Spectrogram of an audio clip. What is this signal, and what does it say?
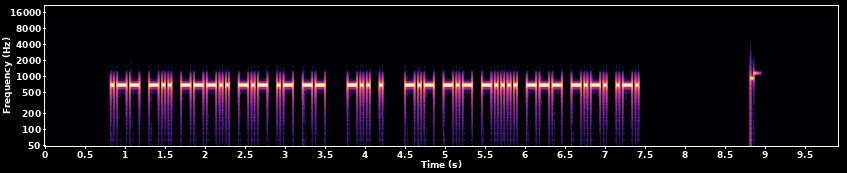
Morse code, heard as a keyed tone, about 30 wpm, 700 Hz. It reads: WD8KAM DE KK6OCR
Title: USA Callsign DE Callsign 30wpm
